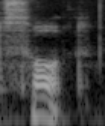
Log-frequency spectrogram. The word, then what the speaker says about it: sorte: Quelle sorte? Right. Quelle sorte? Sorte. Quelle sorte? Quelle sorte? Quelle sorte? Sorte is spelled S-O-R-T-E.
